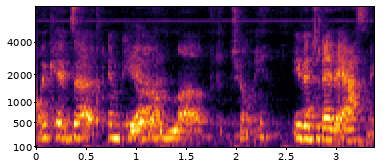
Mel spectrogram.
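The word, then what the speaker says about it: Tshomi: good conversation starter, too, because Chomi is obviously not, like, a normal dog name in the States. People look at it because it's spelled T-S-H-O-M-I, and so they look at the spelling of it, and they're like, what is that?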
